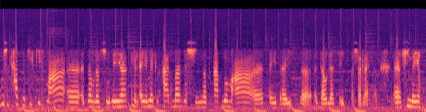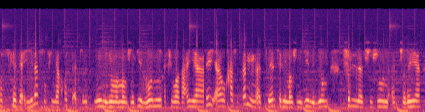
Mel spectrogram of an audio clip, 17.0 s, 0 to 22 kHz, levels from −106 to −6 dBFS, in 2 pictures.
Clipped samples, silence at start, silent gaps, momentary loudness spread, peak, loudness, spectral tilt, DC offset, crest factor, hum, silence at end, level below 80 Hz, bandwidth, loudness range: under 0.1%; 0 s; none; 7 LU; -12 dBFS; -27 LUFS; -5.5 dB/octave; under 0.1%; 14 dB; none; 0 s; -42 dBFS; 15.5 kHz; 2 LU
